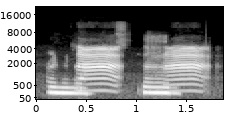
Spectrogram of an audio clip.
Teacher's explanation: উপরের দাঁতের সাথে নিচের জিভ আর আগাটা মিলে তা, উপরের দাঁতের গোড়ার সাথে আগার সাথে তা।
